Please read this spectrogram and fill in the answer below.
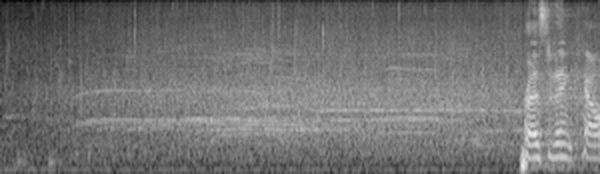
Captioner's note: audience cheering and applauding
